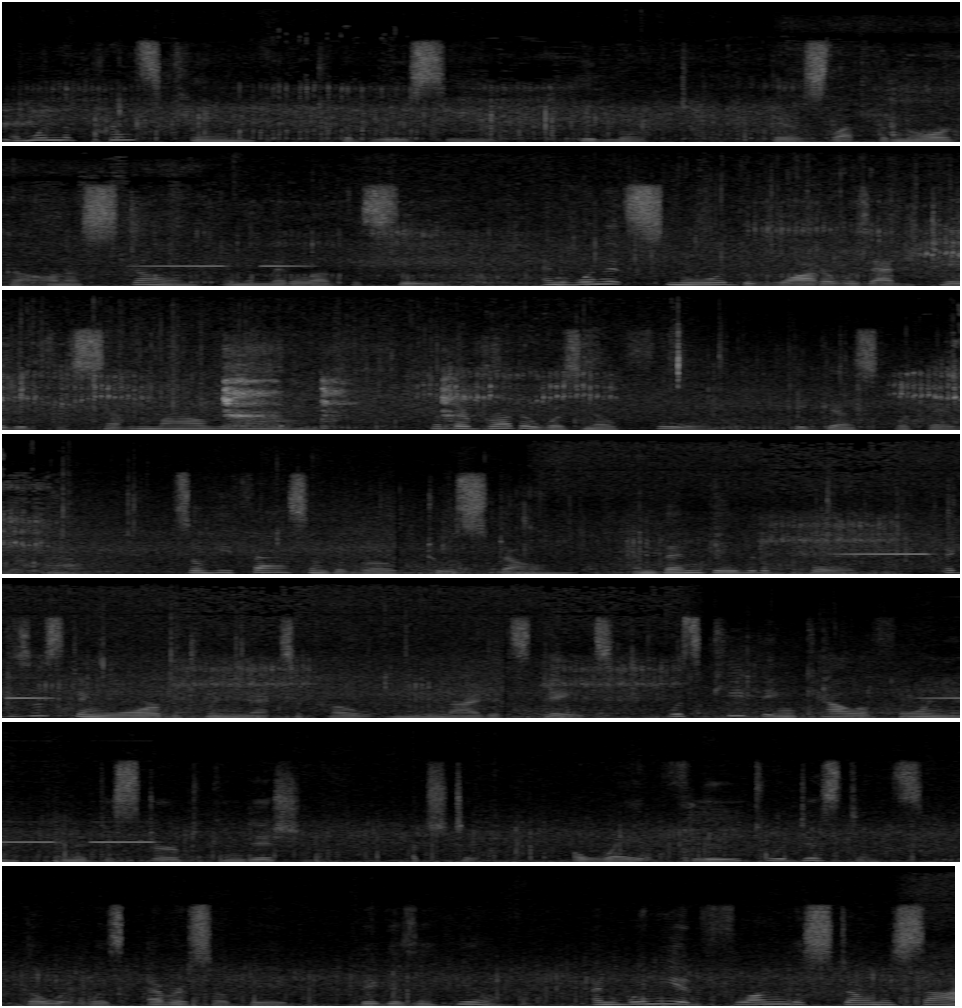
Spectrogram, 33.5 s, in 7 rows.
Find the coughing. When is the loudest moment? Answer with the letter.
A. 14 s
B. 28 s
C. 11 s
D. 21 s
C.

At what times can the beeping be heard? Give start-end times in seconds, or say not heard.
5.4-6.4, 18.5-19.4, 23.7-24.8.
